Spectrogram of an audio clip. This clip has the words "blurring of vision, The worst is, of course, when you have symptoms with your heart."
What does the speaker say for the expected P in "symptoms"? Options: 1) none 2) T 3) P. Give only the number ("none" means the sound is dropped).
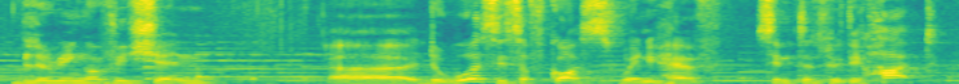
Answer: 1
